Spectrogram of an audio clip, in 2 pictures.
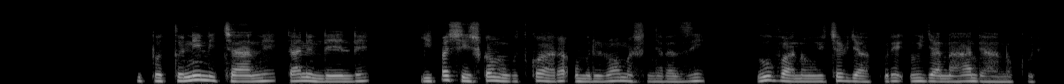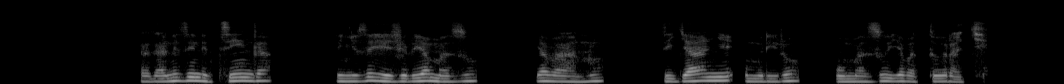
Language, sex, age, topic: Kinyarwanda, male, 25-35, government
